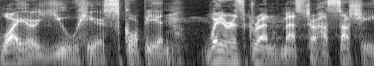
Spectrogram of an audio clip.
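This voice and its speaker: A growling, stern put-on character voice from a man, very deep and low in pitch, at a moderate pace. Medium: video game. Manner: stern, distrustful.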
